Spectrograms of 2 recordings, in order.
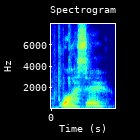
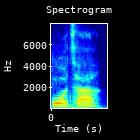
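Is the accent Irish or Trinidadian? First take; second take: Irish; Trinidadian. First: It is said in an Irish accent. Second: It is said in a Trinidadian accent.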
